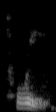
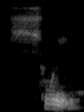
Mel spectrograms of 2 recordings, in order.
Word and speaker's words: Twi: Uh, Shui, I think it's called Shui. It's spelled like it's pronounced Twi, but it's actually Shui.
